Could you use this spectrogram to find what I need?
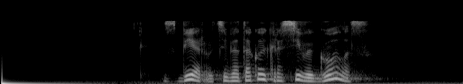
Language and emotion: Russian, positive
